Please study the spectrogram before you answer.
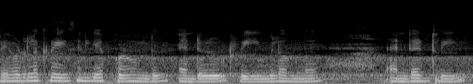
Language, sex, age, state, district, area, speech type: Malayalam, male, 18-30, Kerala, Palakkad, rural, spontaneous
